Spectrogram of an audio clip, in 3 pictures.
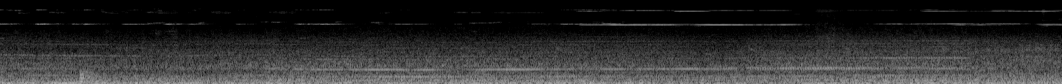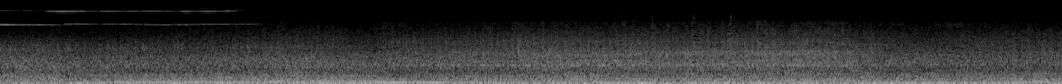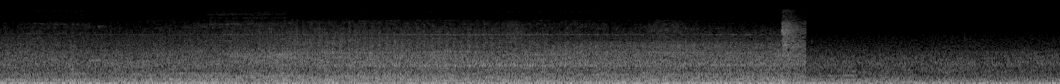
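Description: City street traffic: a steady din of road noise and engines. Around the middle, a heavy vehicle's engine rises in pitch as it pulls away.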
